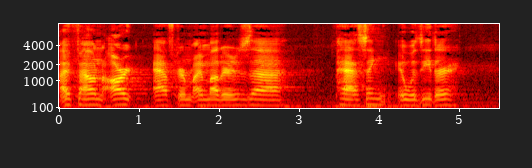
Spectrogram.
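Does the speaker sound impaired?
Yes: cerebral palsy; wheelchair user.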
